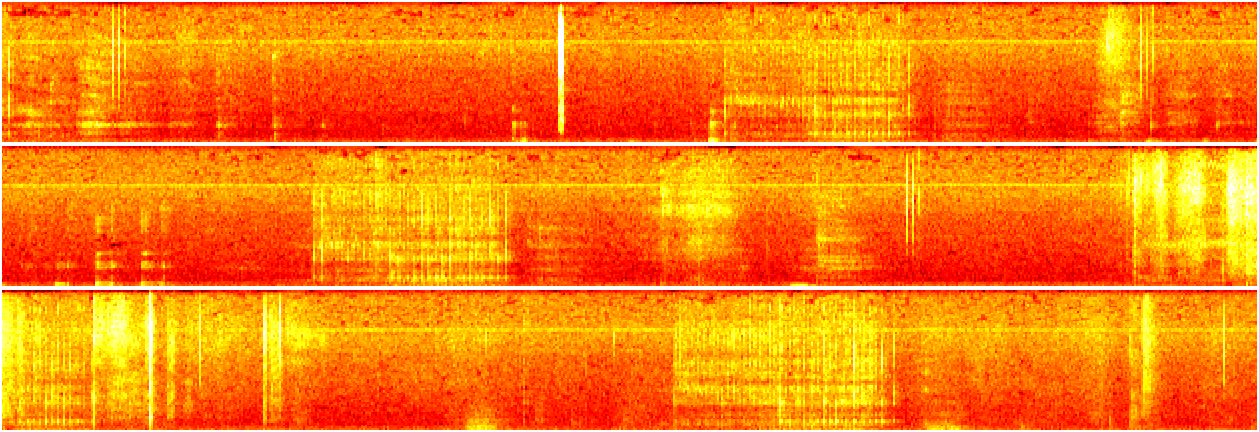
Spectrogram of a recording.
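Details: Light snoring during sleep: quiet, irregular snoring breaths every few seconds with occasional soft snorts and small clicks.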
